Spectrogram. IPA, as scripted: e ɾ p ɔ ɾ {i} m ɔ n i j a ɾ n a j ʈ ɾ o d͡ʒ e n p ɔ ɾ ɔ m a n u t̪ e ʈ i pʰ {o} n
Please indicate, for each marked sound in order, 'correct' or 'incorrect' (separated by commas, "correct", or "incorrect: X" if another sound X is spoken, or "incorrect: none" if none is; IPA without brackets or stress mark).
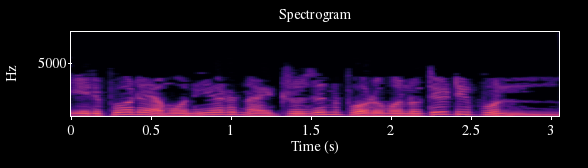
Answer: incorrect: a, incorrect: u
